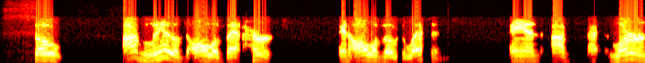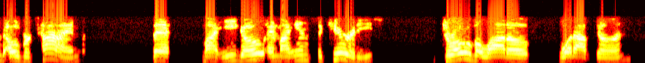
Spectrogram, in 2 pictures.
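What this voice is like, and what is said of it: Southern American accent. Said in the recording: “They don't believe my accent is real ... a Southern accent”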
